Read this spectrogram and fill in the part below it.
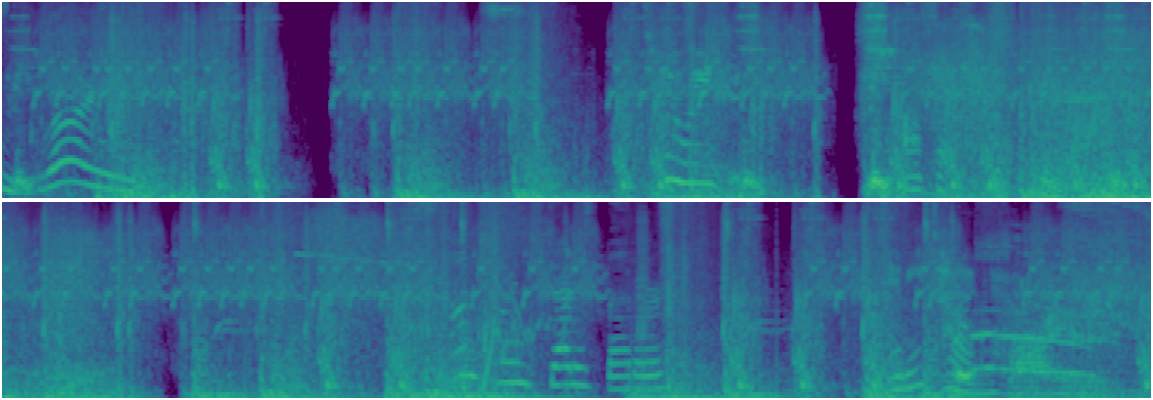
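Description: Magic blasts and battle clashes sound over and over.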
